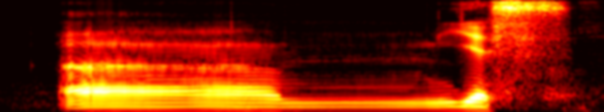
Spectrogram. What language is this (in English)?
English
